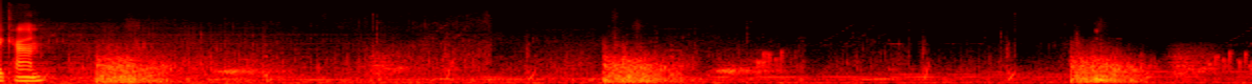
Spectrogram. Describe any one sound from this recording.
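A pickaxe strikes rock with a heavy crunch.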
